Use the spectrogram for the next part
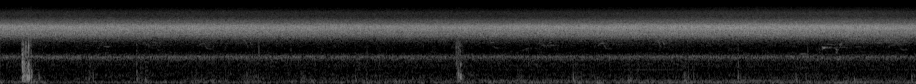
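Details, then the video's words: A 2021 emergence of 17-year Brood X cicadas outdoors, phone-recorded: a relentless high buzzing chorus with an even droning undertone. Two sharp knocks and light rustling occur. "sounds of 17 Year Brood X Cicadas 2021 in the wild"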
